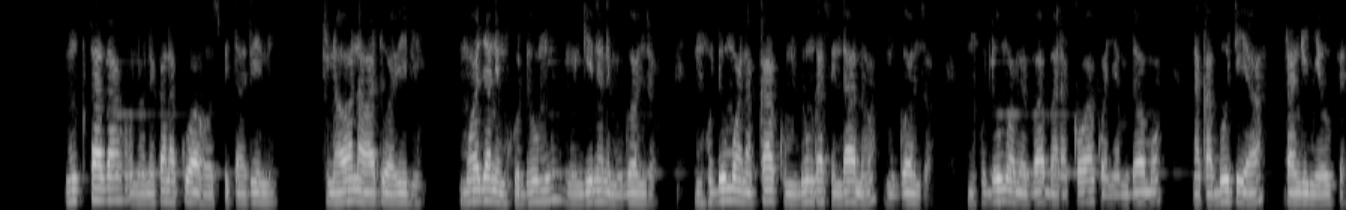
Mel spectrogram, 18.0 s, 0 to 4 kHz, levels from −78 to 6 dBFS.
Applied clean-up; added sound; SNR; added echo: neural mask model DeepFilterNet 3.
